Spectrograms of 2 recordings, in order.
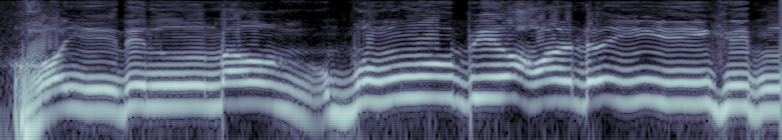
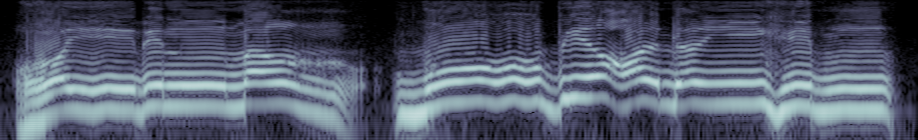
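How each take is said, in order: No difference in how they are said.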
